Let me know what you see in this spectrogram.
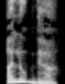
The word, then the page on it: ಅಲ್ ಬತ್: Kannada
